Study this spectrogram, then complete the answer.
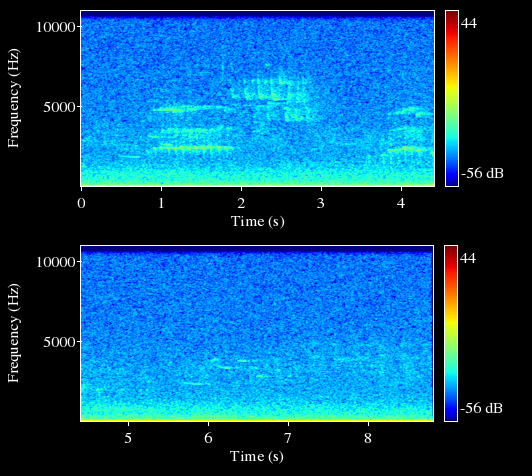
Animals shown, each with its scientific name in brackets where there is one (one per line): Hermit Thrush (Catharus guttatus)
Chestnut-sided Warbler (Setophaga pensylvanica)
American Robin (Turdus migratorius)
